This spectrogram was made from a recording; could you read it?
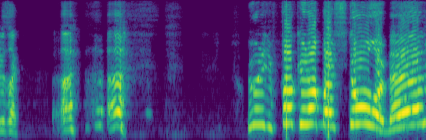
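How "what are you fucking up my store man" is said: acted out raised, high-pitched angry yell. Speaker retelling a bodybuilder store owner confronting him, imitating an angry shout. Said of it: "he like gets pissed".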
